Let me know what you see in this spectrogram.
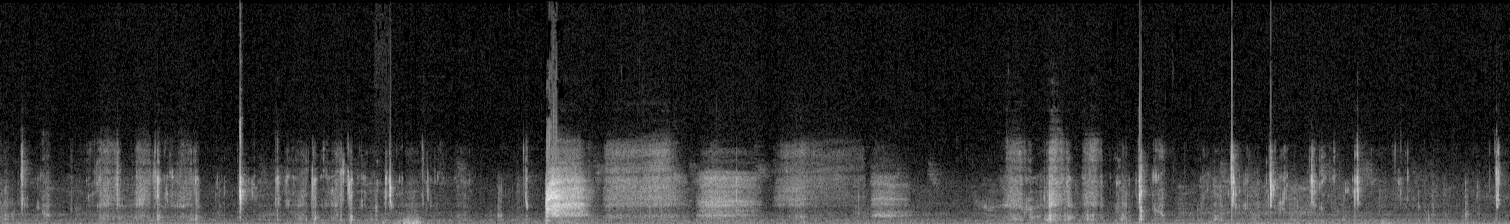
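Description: Close-up crunching and chewing of raw ginger slices dressed with salt and chili, with many sharp clicking bites and mouth sounds. Around the middle come several loud hissing breaths.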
